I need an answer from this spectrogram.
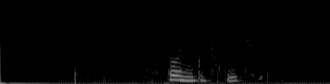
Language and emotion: Russian, neutral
